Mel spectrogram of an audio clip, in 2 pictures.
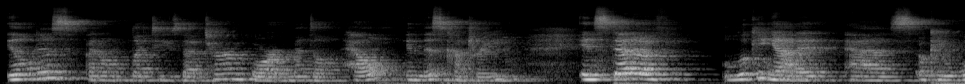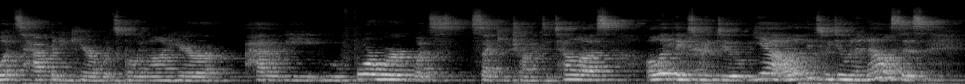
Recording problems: off-mic speech; far
room echo; noticeable; dies away in 0.9 s

